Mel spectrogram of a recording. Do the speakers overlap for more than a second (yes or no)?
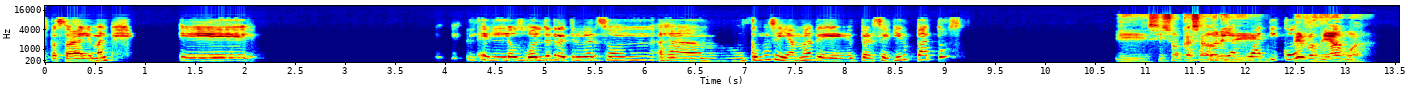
yes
